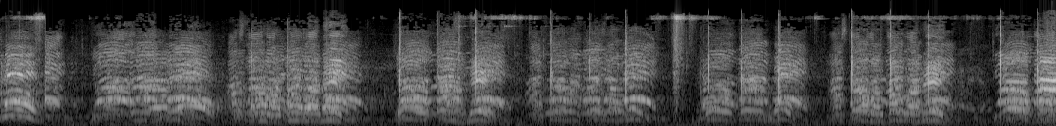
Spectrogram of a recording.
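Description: A small crowd of protesters shouting slogans together in repeated loud bursts of a second or two, with short pauses between them.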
